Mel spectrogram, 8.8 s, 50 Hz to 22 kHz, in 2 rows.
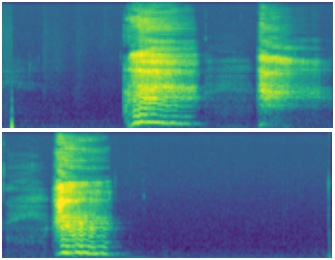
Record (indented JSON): {
  "exhalation_length": "8.8 s",
  "exhalation_amplitude": 2171,
  "exhalation_signal_mean_std_ratio": 0.4,
  "survey_phase": "beta (2021-08-13 to 2022-03-07)",
  "age": "65+",
  "gender": "Female",
  "wearing_mask": "No",
  "symptom_cough_any": true,
  "smoker_status": "Never smoked",
  "respiratory_condition_asthma": false,
  "respiratory_condition_other": false,
  "recruitment_source": "REACT",
  "submission_delay": "1 day",
  "covid_test_result": "Negative",
  "covid_test_method": "RT-qPCR",
  "influenza_a_test_result": "Negative",
  "influenza_b_test_result": "Negative"
}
